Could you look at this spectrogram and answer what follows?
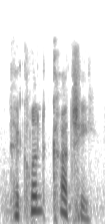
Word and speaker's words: Eklent Kaci: have yeah we know we asked him how do you say your name he said hey Clint coochie yeah well maybe it's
